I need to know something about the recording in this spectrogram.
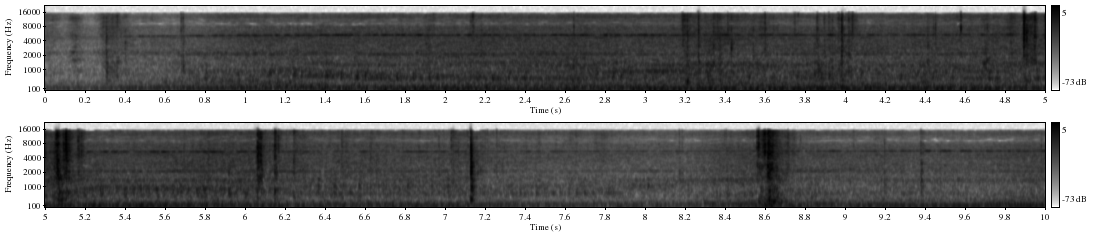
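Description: A steady low mechanical hum runs throughout, swelling a little after the first second. Over it come a few sharp clicks and knocks: one about five seconds in, one about seven seconds in, and a louder one near the end.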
